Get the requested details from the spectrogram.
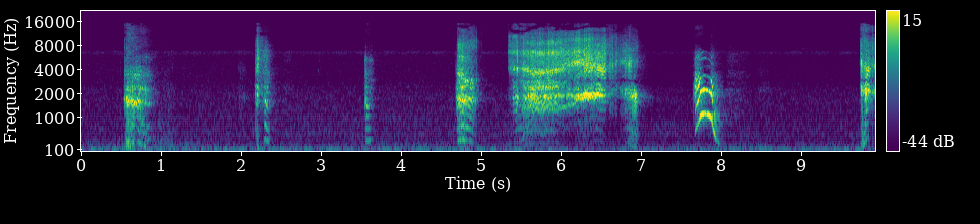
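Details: Several short, high-pitched coughs from a young child, spaced a second or two apart, with one longer hoarse outburst in the middle: cough.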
